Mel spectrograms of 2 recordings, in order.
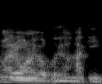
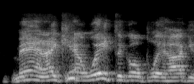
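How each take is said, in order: First: Softer, lower, fast grudging mumble; mock reluctant whine. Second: Higher, louder, keen and excited; eager imitation. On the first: Player who doesn't want to play hockey, mock grudging whine. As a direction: drag your feet, hammed-up unwilling. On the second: Ex-pro player who can't wait to play hockey, eager and excited. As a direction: sound like a kid itching to play.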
